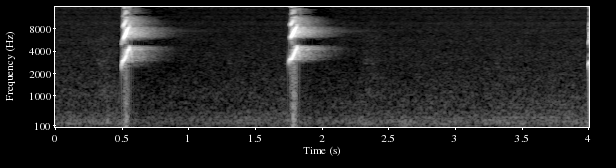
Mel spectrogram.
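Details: Noisy miner fledgling without its mother, being raised at home, calling with brief piercing high notes that drop quickly, spaced a little over a second apart.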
